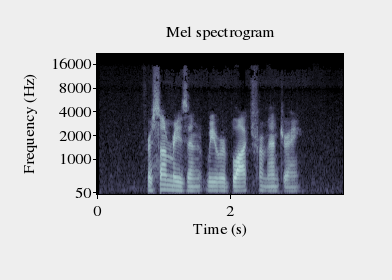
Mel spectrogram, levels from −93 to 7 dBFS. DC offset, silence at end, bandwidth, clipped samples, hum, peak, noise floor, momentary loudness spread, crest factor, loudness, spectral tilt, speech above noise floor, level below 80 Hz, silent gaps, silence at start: under 0.1%; 0.7 s; 16 kHz; under 0.1%; none; -2 dBFS; -60 dBFS; 10 LU; 22 dB; -21 LUFS; -4 dB/octave; 39 dB; -60 dBFS; none; 0.75 s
